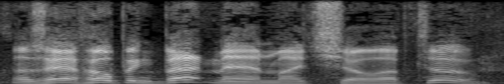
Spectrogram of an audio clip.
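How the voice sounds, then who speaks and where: Earnest police chief, expressive delivery. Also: male voice, fairly high pitch, moderate pace, slight background noise. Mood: friendly, frank. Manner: earnest, plainspoken. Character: middle-aged police commissioner, plainspoken, hopeful, weary. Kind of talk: video game voice acting.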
